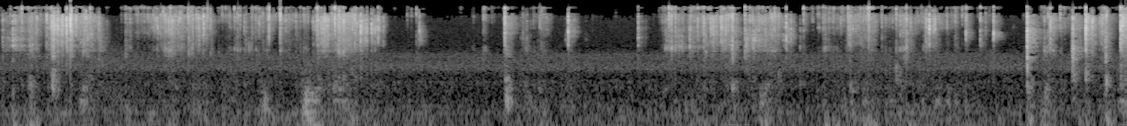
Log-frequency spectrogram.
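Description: A small black blade scratches and chips a hand-held white solid soap bar with a grid-scored surface, breaking off dry crumbs. Bright, crisp scraping and crackling comes in several bursts separated by brief quiet pauses, dotted with sharp little ticks as the crumbs snap away.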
